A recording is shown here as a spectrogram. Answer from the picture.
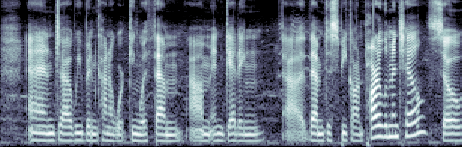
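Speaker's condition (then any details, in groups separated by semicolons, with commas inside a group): No condition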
